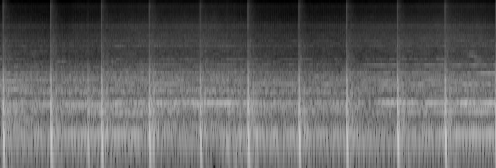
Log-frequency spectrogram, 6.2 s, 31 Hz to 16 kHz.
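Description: Live drone music from keyboard and guitar: long held tones over a low drone, with a steady pulse of sharp clicks about every 0.6 seconds.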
